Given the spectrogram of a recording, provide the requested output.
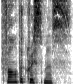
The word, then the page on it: father christmas: British English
